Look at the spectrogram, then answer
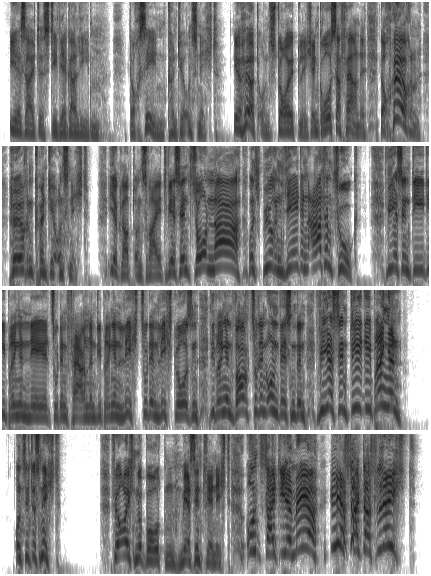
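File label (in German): aggressiv, Sprecher, Männer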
